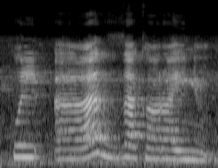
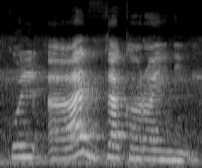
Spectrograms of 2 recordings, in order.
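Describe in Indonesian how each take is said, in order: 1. Hamzah kedua dilunakkan dan ditahan sebentar. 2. Hamzah kedua dilunakkan dan ditahan sebentar.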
